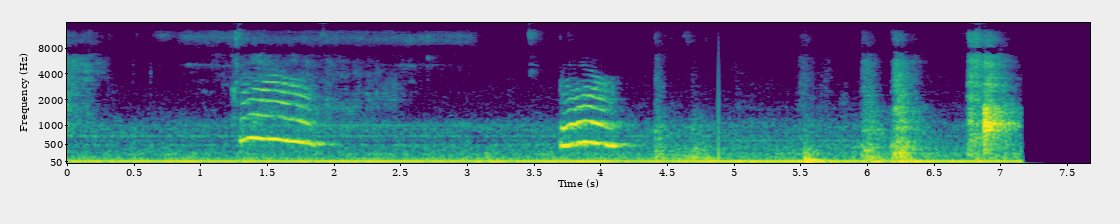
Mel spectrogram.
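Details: Domestic cat meowing indoors in the morning, begging for breakfast: two drawn-out, harmonically rich meows falling in pitch, about two seconds apart, followed by scattered clicks and small household knocks over a steady low hum.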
